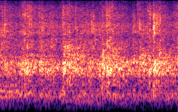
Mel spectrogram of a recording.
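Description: Brief burst of audience applause at a tech conference, a dense, continuous clatter of many hands heard fairly close throughout.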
